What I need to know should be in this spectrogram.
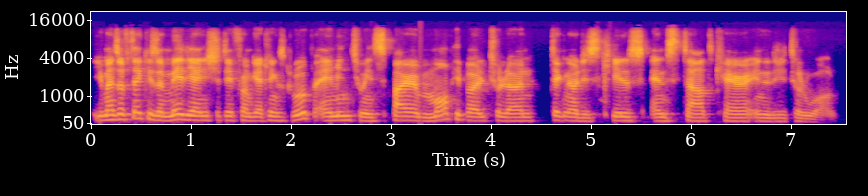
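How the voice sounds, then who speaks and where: A man's voice: medium pitch, a little fast, few pauses, fairly bright tone. A man hosting an interview, chatty and encouraging, with many fillers and restarts. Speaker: interview host. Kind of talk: casual interview.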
